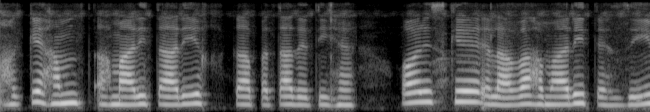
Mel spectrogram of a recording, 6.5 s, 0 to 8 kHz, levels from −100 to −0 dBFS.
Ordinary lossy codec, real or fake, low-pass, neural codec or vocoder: none; real; 7.2 kHz; none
